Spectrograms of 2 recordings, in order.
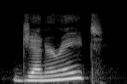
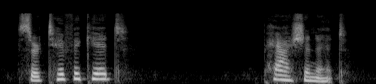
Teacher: the final syllable of generate sounded like eight with a long A sound, but the final syllable of the words certificate and passionate sounded like it with a short I sound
